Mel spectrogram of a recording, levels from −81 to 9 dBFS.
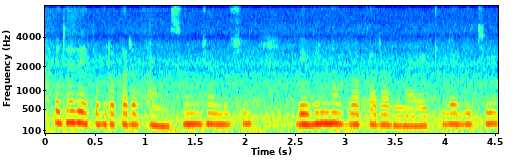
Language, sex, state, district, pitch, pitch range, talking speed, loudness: Odia, female, Odisha, Khordha, 200 Hz, 195-210 Hz, 120 wpm, -13 LUFS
